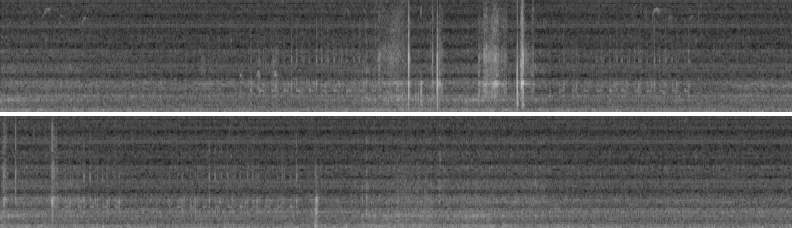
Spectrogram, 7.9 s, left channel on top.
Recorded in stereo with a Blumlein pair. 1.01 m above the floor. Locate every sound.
0.0 s a machine running: 5° right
